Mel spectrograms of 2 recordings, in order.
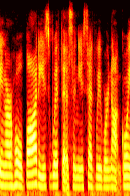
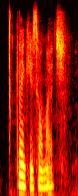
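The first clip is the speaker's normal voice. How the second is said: disappointed, lower and quieter; 2 semitones lower, 8 dB quieter than usual. Thanking someone after hearing their answer, disappointed. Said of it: "I hear the disappointment in your voice".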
